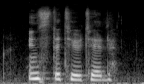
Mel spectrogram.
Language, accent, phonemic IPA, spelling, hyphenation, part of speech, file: English, US, /ˈɪnstɪt(j)uːtɪd/, instituted, in‧sti‧tut‧ed, verb, En-us-instituted.ogg
- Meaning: simple past and past participle of institute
